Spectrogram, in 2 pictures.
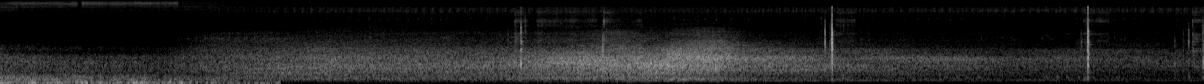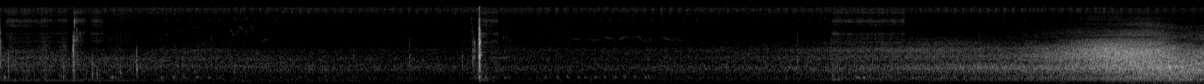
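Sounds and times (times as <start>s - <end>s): distant jet aircraft: 0.0s - 10.2s
sharp clicks: 8.2s - 8.6s
faint bird chirps: 12.2s - 16.4s, 17.0s - 19.1s.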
